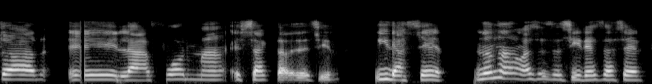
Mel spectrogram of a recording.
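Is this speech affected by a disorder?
Yes: cerebral palsy.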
